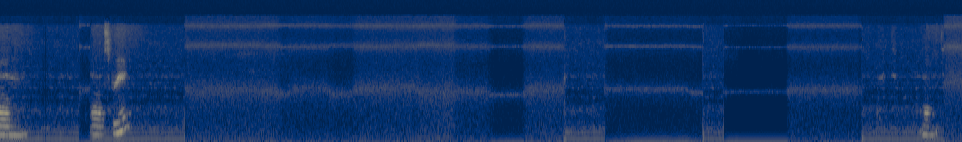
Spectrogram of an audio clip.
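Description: A young woman speaks over an online call.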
